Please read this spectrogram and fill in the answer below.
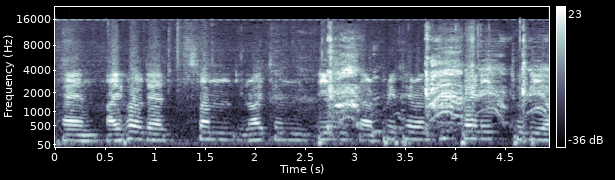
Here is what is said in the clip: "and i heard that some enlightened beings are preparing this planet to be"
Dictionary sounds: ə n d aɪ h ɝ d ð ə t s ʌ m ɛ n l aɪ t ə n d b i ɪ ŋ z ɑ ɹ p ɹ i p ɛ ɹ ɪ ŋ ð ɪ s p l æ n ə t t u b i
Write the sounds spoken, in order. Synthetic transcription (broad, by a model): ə n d aɪ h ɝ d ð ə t s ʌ m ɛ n aɪ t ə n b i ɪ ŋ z ɑ ɹ p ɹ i p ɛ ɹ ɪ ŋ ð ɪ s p æ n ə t t u b i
